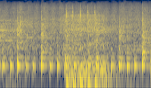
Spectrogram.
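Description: Live rock band's drum kit playing a steady beat of kick, snare and cymbal hits, with a heavy low bass note swelling in about halfway through.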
